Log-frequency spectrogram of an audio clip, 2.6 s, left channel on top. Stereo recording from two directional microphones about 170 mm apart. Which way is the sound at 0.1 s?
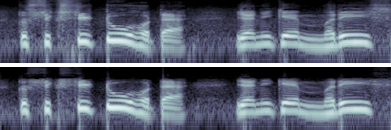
25° left (ahead or behind).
